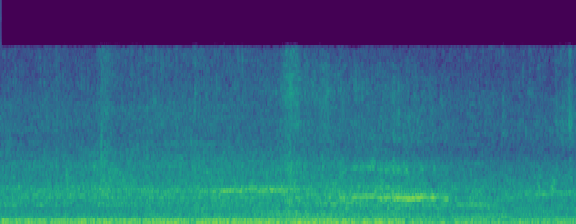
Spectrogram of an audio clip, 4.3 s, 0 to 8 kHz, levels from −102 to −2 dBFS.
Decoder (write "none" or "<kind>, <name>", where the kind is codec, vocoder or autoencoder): none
